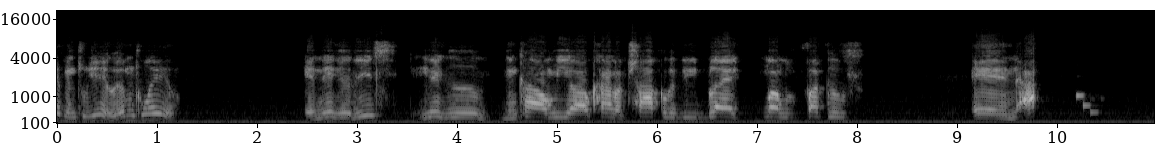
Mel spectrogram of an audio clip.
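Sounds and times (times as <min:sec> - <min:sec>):
faint steady low hum: 0:00.0 - 0:10.9
speech: 0:00.1 - 0:01.3, 0:02.5 - 0:08.1, 0:09.2 - 0:10.4
Boost Mobile phone electronic tones as a call hangs up: 0:10.2 - 0:10.5.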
